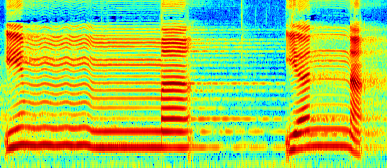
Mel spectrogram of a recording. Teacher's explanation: hamzahnya dileburkan ataupun dimasukkan ke dalam huruf mim dengan cara ditekan kemudian ditahan lebih kurang dua kali ketukan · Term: ghunah musyaddadah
